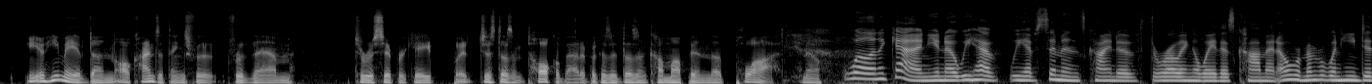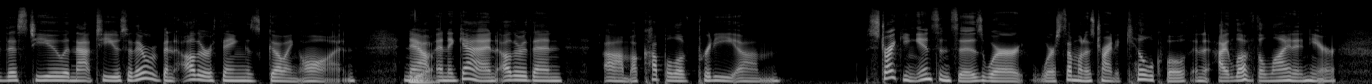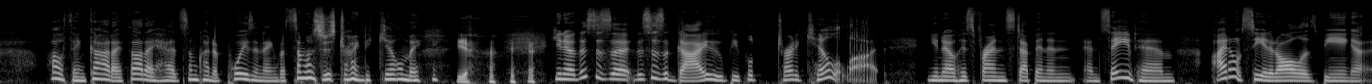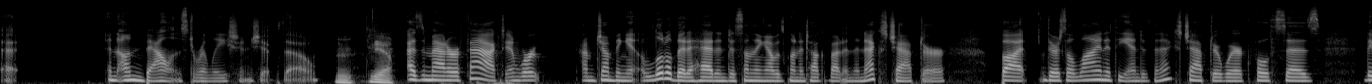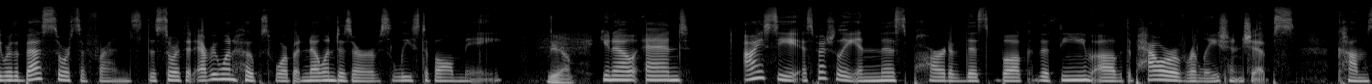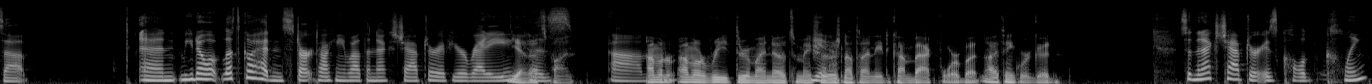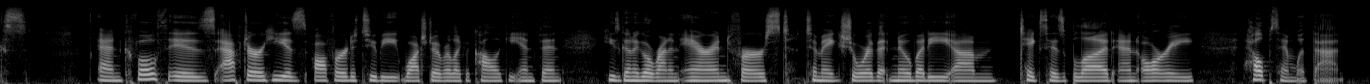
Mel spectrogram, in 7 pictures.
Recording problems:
none

